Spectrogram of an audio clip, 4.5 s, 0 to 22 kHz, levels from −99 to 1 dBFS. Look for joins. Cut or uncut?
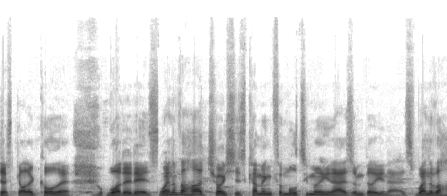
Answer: cut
